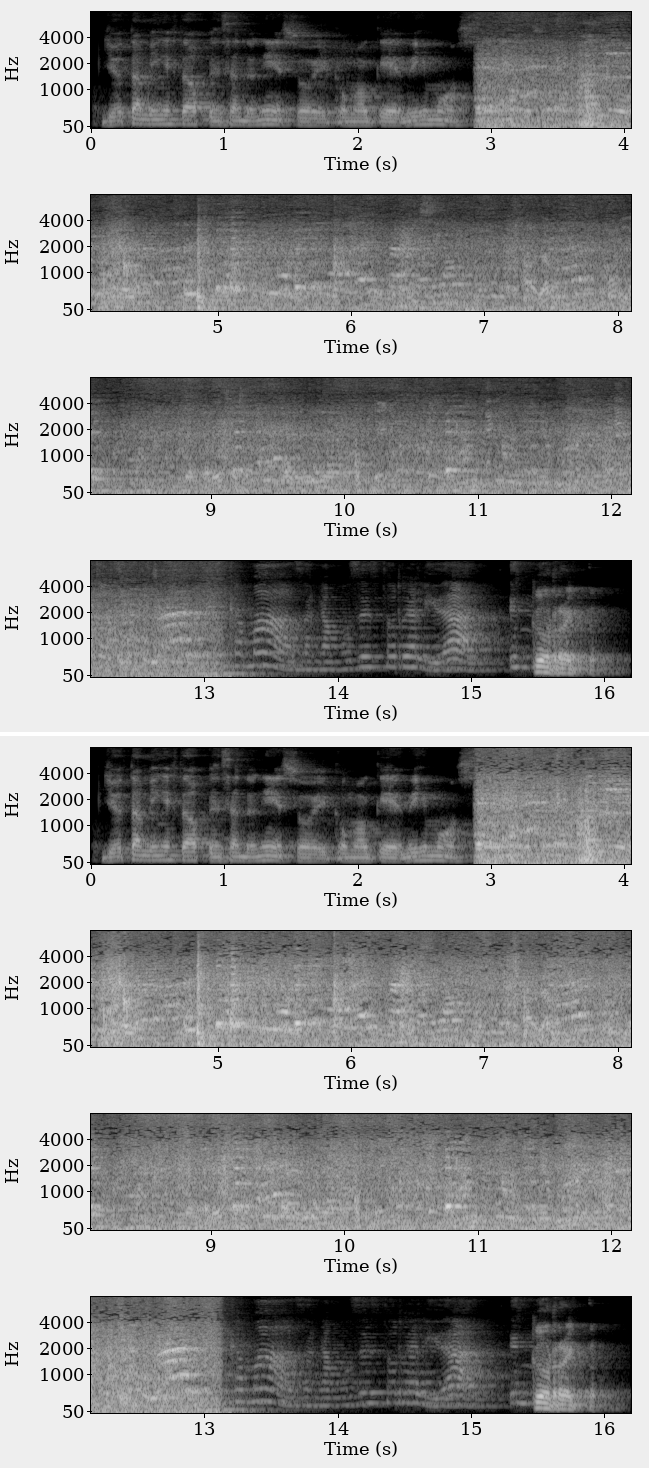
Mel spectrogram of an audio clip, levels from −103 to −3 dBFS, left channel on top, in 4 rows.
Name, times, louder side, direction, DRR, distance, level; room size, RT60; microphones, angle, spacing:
voice 1, 0.1-6.9 7.3-8.2 8.8-10.9 15.5-15.9, right 2 dB, 20° right, 5 dB, 0.3 m, -41 dB
sound 1, 2.9-13.1, right 6 dB, 90° right, 0.4 m, -32 dB
voice 2, 11.1-15.5, equal, 70° left, 3 dB, 1.6 m, -50 dB
9.6 x 7.7 x 3.8 m, 0.81 s
head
